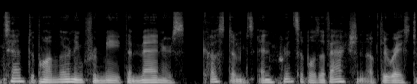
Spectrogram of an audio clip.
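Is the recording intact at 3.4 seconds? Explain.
No. At 3.4 seconds the speech carries Opus voice compression, which runs through the whole clip. The coarseness suggests hybrid coding, with linear prediction below 8 kHz and a transform layer above, at a low rate near 16 kbps. Damage is plainly audible as a hoarse, slightly robotic roughness.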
